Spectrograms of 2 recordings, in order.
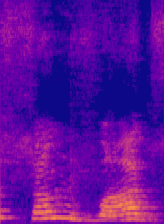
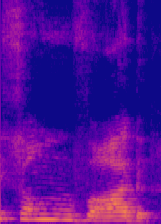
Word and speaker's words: संवाद: संवाद में व है, व ऊंट से बोला जा रहा है, ऊंट इसका उच्चारण स्थान है, तो संवाद, सम जो अनुस्वार है उसकी साउंड भी ऊंट से टच होकर ही आएगी, संवाद।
